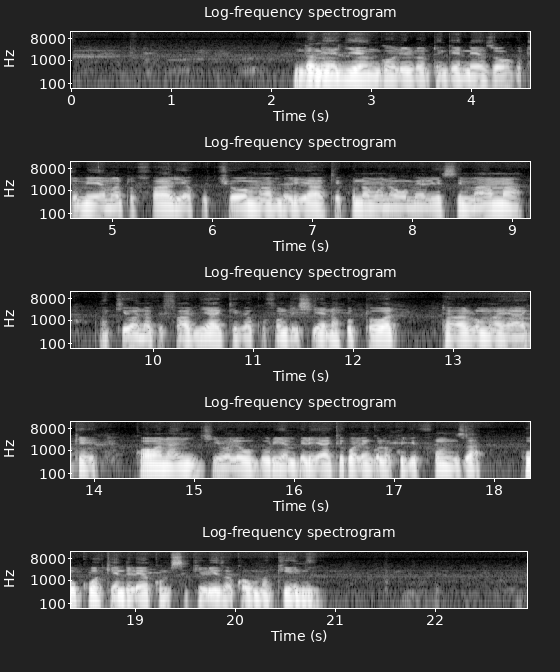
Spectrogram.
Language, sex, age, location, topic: Swahili, male, 25-35, Dar es Salaam, education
